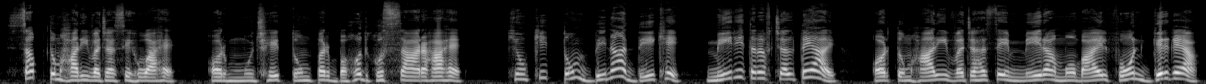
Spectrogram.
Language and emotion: Hindi, angry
